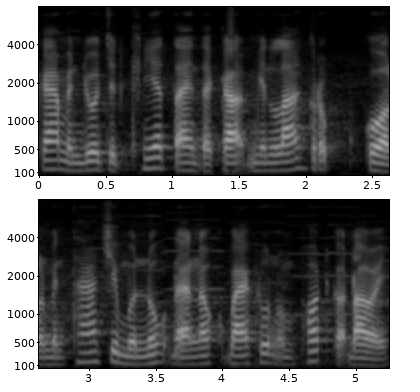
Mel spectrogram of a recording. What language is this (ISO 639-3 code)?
vie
